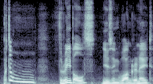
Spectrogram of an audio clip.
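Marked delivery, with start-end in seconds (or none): 0.1-0.7 high mouth-made gun blast "pa-choom"; mock gunshot. Firing at a bull, high mock gunshot. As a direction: voice the shot like a kid's toy gun.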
